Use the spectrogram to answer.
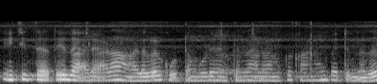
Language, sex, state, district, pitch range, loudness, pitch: Malayalam, female, Kerala, Kollam, 185-210 Hz, -18 LUFS, 195 Hz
